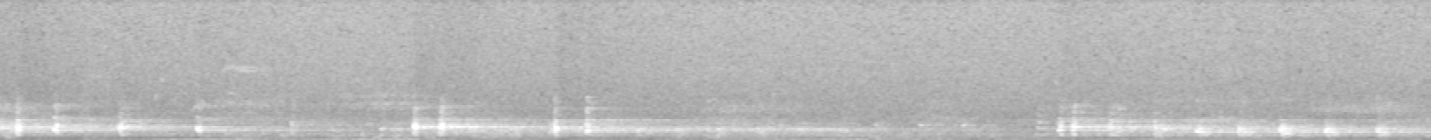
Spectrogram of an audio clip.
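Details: Among a big flock of wild turkey hens on a woodland morning, repeated nasal yelps come in short runs, several hens calling over one another, against low rumbling ambient noise.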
